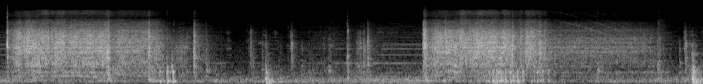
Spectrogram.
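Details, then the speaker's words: 2012 Subaru Outback that sat about three months unused, microphone in the engine bay: high free-spinning starter whir with no cranking. Buildup on the starter gear shaft is suspected. Starter pinion not engaging flywheel. "the starter itself is rotating but the it's not grabbing the engine and really cranking the motor itself"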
